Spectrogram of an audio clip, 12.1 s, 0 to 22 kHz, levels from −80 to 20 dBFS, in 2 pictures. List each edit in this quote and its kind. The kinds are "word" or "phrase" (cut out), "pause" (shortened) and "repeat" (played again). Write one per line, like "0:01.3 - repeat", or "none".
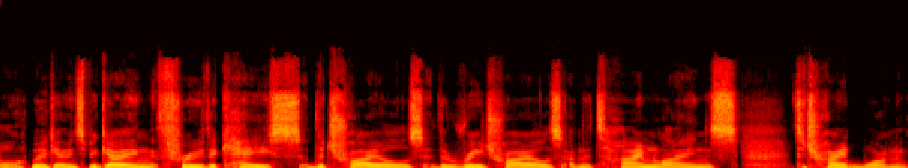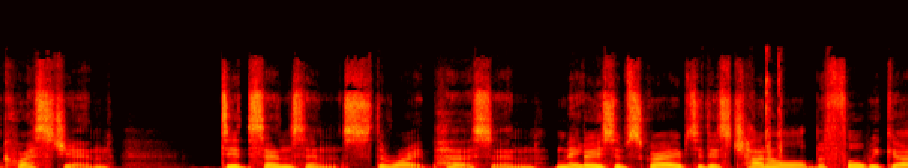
0:05.6 - word
0:07.7 - word
0:09.9 - word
